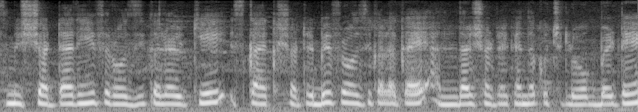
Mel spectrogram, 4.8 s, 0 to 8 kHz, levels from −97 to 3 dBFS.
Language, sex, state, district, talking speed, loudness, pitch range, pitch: Hindi, female, Bihar, Jamui, 275 wpm, -15 LUFS, 220-245 Hz, 230 Hz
